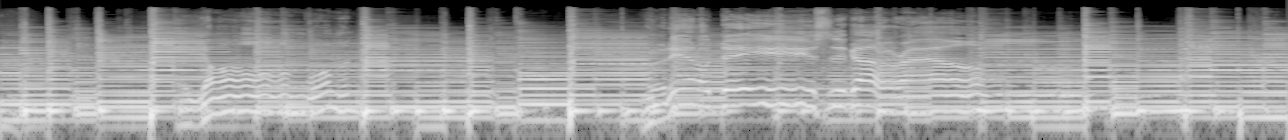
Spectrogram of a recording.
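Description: Country-style band music with no vocals: strummed acoustic guitar under a wavering, sliding lead melody, with regular percussive hits.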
